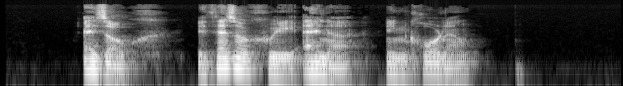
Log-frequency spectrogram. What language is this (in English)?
Cornish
